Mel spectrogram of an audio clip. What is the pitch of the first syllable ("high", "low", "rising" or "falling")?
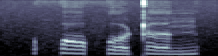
low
